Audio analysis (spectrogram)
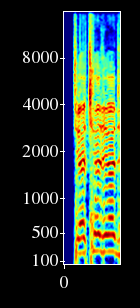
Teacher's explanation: यहां बोलने के लिए दांत से थोड़ा सा ऊपर टच कर रहे हैं।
